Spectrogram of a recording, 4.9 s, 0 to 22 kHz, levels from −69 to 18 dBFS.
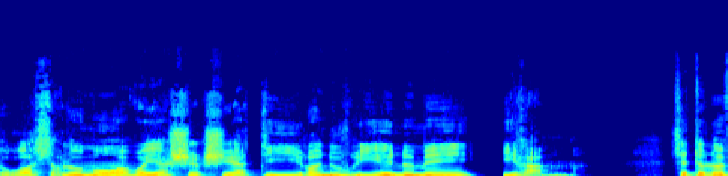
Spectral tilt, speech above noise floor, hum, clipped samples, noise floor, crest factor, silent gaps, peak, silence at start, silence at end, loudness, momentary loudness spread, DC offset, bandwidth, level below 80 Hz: -6 dB/octave; 39 dB; none; under 0.1%; -55 dBFS; 14 dB; none; -2 dBFS; 0 s; 0 s; -16 LUFS; 8 LU; under 0.1%; 15 kHz; -44 dBFS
